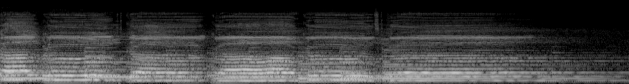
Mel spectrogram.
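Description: Sung liturgical chant at Mass, slow held notes that change about once a second, fading out near the end.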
